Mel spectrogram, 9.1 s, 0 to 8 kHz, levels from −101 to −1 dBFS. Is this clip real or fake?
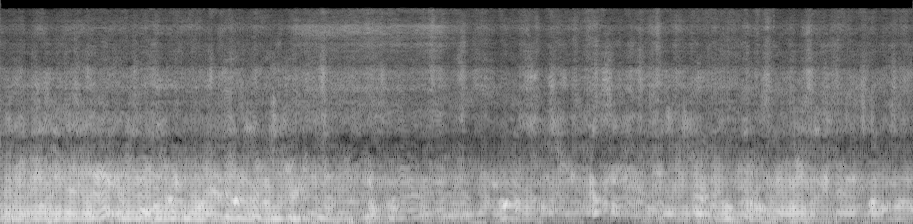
fake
